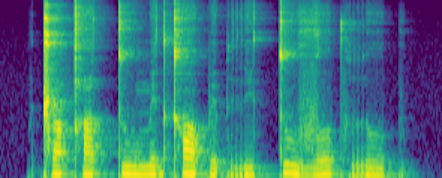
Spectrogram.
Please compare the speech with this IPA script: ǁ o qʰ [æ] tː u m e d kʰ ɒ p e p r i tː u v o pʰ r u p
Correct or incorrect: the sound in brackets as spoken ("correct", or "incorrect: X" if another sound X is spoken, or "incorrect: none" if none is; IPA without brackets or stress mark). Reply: correct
